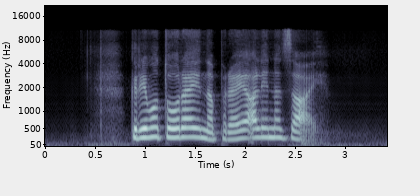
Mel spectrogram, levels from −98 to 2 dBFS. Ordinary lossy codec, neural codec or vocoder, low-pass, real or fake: none; codec, 24 kHz, 0.9 kbps, DualCodec; 10.8 kHz; fake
